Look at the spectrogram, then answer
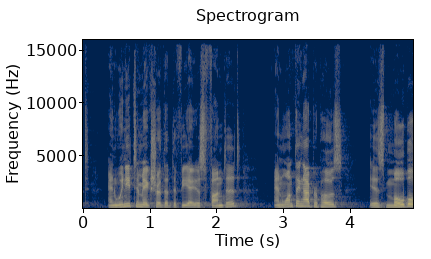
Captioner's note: none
